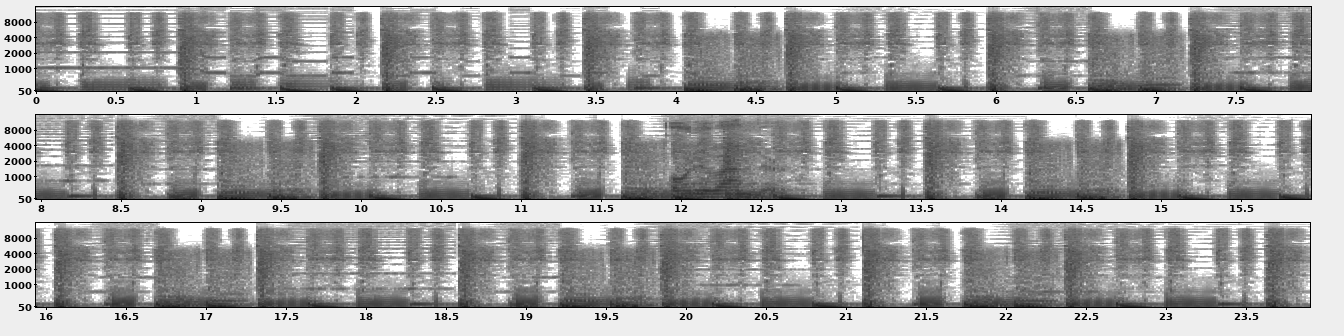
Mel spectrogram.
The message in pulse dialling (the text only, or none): none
